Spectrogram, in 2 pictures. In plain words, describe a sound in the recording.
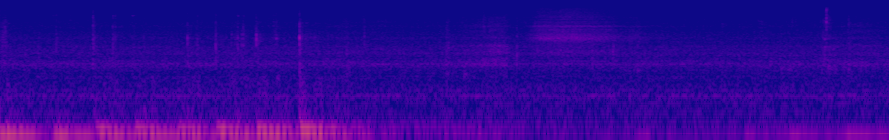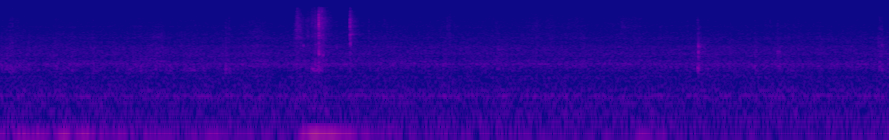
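Small plastic model parts click softly as fingers press them together.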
